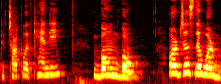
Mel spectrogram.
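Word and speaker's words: bombom: m b o m but we do not pronounce the M it's not bom nope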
